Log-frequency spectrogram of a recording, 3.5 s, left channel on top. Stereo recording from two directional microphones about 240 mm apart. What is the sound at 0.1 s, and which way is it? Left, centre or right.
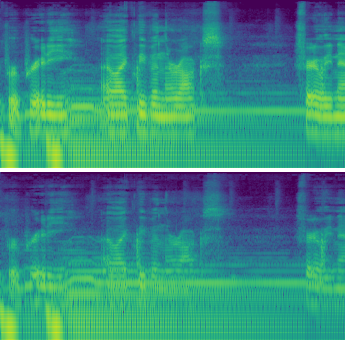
Speech, left.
